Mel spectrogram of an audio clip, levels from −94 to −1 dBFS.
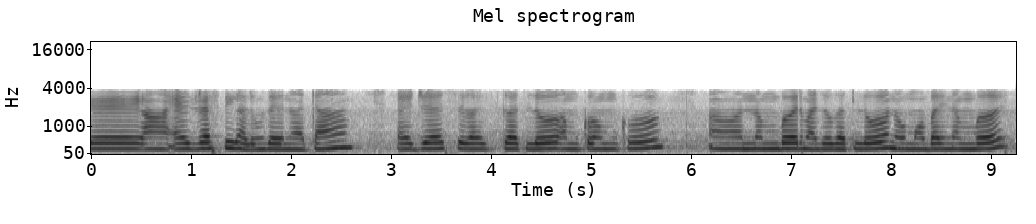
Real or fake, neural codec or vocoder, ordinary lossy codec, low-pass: real; none; none; 3.6 kHz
